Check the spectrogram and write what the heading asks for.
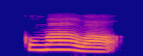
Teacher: She kept the same pitch for the first and second syllable, but lowered the tone for the last syllable.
